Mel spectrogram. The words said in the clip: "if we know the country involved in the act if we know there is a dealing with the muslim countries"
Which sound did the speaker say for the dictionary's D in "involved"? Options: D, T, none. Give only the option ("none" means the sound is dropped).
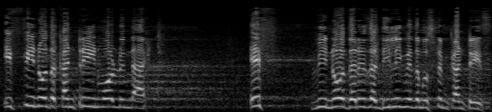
D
